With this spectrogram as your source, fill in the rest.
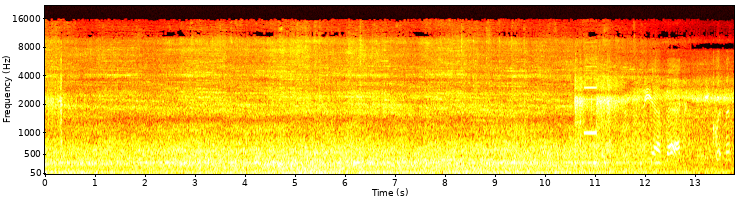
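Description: Freight cars rumble and clatter loudly along the rails close by.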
